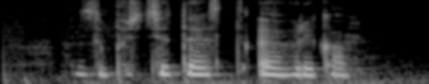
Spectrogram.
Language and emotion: Russian, neutral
